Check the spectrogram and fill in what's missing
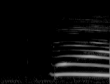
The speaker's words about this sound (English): You hear that whale talking?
